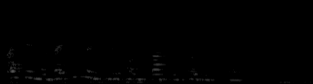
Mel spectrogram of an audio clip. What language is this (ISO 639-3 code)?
rus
